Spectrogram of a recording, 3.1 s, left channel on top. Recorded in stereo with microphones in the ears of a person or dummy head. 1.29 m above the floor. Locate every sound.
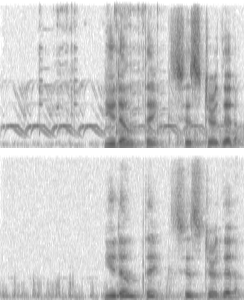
1.3 s a man speaking: 35° left (ahead or behind), 0.6 m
